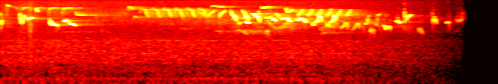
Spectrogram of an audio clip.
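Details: Eurasian skylark song: a rapid, continuous high twittering and trilling warble with buzzy runs and sharp chirps, pouring out without pause for about five and a half seconds before stopping abruptly, over a faint steady background hiss.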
